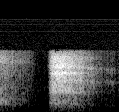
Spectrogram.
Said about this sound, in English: A few deep breaths. In a way, when you're breathing, you can run that through you, those breaths and the sound of the breath, as if they're music as well. You ready? Okay, let's breathe.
